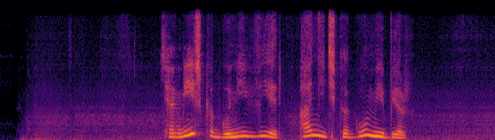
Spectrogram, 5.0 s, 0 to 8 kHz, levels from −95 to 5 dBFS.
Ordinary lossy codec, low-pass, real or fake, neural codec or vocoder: none; 7.2 kHz; fake; codec, 16 kHz in and 24 kHz out, 0.6 kbps, FocalCodec, streaming, 4096 codes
